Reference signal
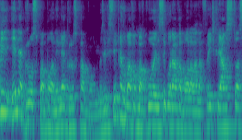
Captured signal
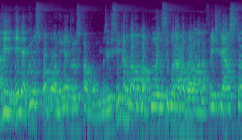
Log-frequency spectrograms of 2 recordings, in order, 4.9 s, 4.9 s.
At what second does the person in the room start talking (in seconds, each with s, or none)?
3.6 s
